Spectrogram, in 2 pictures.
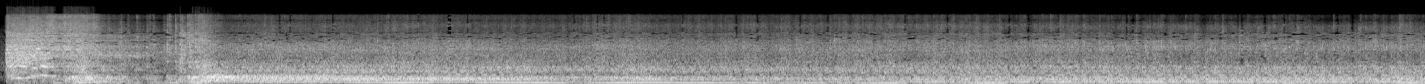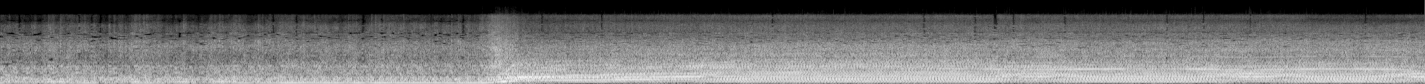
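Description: Ford 302 small-block V8 with roller cam and Holley Sniper EFI starting on a test stand, catching within a couple of seconds and settling into a steady low idle. About two-thirds of the way through the revs rise and hold higher, wavering slightly.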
